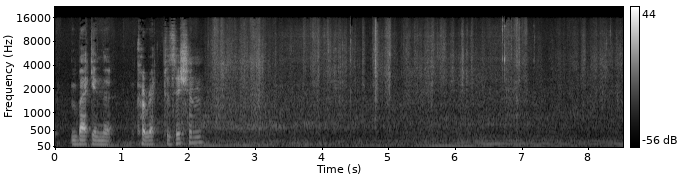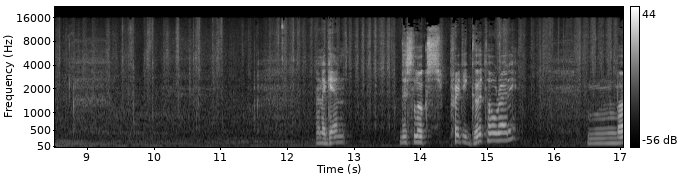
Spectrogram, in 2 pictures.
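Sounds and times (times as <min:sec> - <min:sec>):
light metallic clicks and rubbing: 0:03.8 - 0:13.7.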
